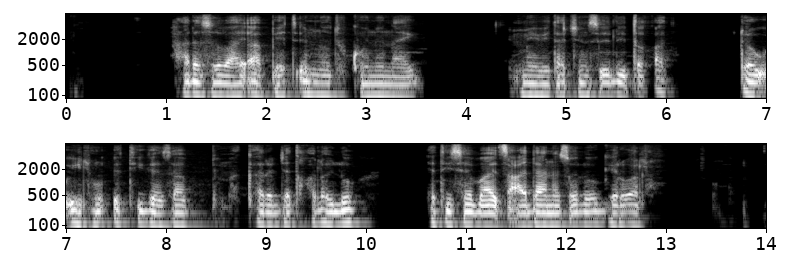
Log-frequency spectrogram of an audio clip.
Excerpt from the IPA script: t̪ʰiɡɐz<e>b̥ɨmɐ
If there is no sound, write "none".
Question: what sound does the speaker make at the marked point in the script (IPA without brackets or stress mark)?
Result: a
